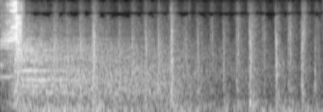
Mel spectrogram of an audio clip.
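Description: Dramatic music sting led by timpani, coming in suddenly and slowly fading away.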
